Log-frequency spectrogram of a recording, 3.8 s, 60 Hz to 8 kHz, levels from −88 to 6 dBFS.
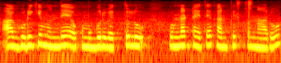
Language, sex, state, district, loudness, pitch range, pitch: Telugu, female, Telangana, Hyderabad, -17 LUFS, 220-235 Hz, 230 Hz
